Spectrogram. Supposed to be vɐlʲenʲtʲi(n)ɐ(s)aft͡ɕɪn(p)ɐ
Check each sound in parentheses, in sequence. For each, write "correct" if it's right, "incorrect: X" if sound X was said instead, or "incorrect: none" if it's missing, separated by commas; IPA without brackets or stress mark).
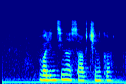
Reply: correct, correct, incorrect: k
